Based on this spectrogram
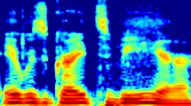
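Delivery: low, sultry, seductive voice. Signing off the show, asked to redo the goodbye line in a sexy voice. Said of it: "say it in a sexy voice".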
